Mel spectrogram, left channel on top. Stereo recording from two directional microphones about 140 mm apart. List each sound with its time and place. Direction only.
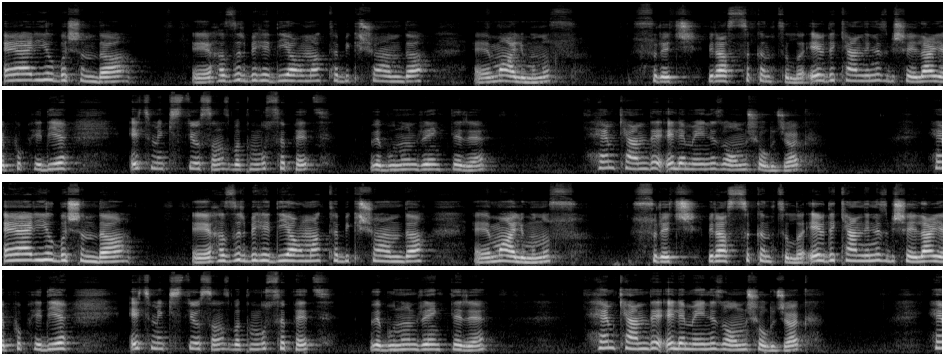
0.0 s a woman's voice: 45° right (ahead or behind)
10.9 s a woman's voice: 20° right (ahead or behind); by 14.3 s 45° right (ahead or behind)
15.3 s a woman's voice: 45° right (ahead or behind)
18.3 s a sound: 40° right (ahead or behind)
